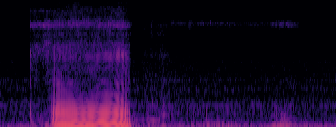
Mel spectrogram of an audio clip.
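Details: Eleven-year-old French Bulldog named Bon snoring indoors: one low, buzzy, harmonic-rich snore lasting under a second, then quiet breathing with a faint high hiss.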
